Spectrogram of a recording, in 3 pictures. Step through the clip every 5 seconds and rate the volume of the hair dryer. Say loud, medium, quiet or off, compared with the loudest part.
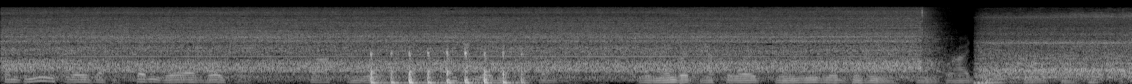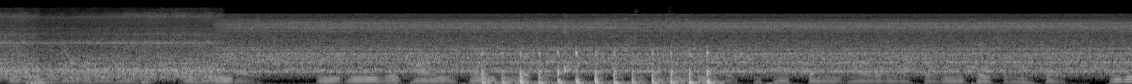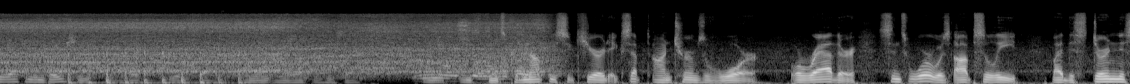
loud, loud, loud, loud, loud, loud, quiet.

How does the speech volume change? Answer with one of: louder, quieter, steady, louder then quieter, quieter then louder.
louder.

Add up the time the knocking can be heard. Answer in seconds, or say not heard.
6 s.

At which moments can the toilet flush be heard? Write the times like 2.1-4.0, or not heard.
not heard.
